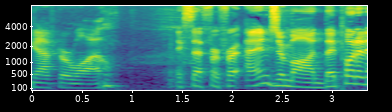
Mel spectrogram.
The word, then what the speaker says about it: Angemon: Yeah, oh yeah, it is Angemon. Is it in English? Yeah. Oh, okay. I always heard motherfuckers pronounce it Angelmon.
